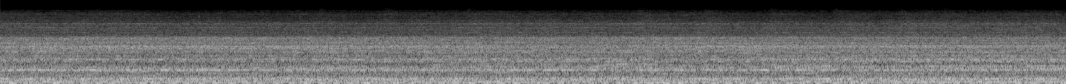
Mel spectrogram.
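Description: Live band's wall of heavily distorted electric guitar noise: a dense, unbroken drone at steady loudness, with no beat or vocals.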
